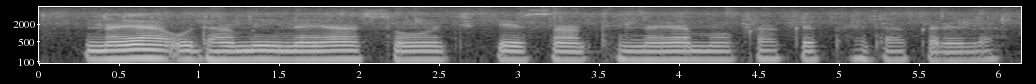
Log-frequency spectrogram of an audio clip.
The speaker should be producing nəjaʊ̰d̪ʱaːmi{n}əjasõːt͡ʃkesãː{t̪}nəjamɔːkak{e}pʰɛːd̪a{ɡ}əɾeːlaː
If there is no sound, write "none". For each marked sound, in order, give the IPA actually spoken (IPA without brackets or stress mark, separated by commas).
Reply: n, t̪ʰ, e, k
